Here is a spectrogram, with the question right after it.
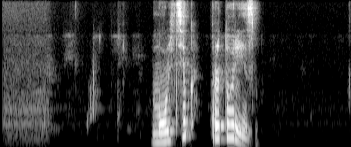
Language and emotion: Russian, neutral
